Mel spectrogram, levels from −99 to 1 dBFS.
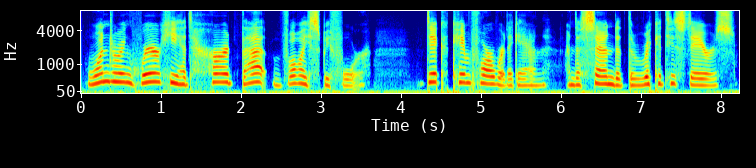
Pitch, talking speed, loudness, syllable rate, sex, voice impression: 235 Hz, 125 wpm, -18 LUFS, 4.1 syllables/s, female, feminine, slightly young, relaxed, bright, raspy, slightly cute, slightly calm, friendly, unique, slightly sharp, modest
